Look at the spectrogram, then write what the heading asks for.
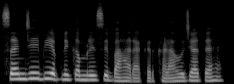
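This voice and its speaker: Woman storyteller, steady scripted narration, dry close recording. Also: medium pitch, a little fast, clear, resonant tone, dry recording.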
